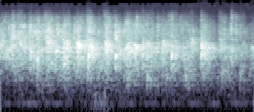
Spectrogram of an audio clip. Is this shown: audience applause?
yes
